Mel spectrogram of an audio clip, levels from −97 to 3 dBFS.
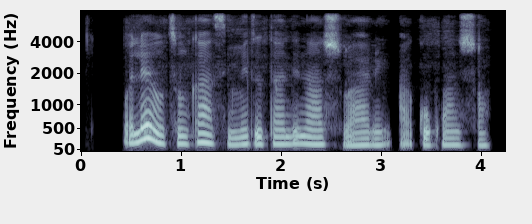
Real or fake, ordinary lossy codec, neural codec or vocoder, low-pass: real; none; none; 7.2 kHz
